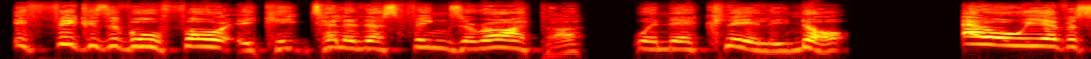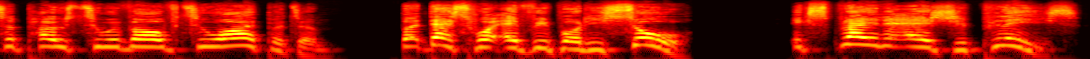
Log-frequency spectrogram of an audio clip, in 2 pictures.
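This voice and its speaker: A man's voice: extremely high pitch, dry recording, studio quality. A man playing an intense young hardcore raver in a video game, with a slangy, preachy, grandiose way of talking. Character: intense young male hardcore raver, drug-loving, anti-authority philosopher. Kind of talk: video game character dialogue.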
